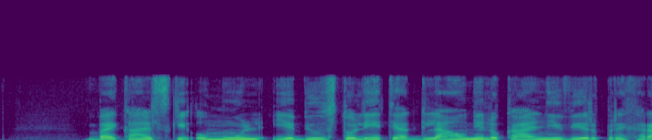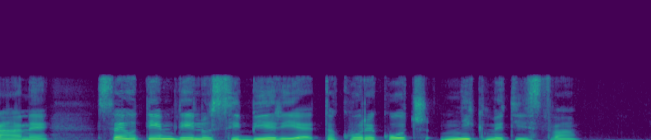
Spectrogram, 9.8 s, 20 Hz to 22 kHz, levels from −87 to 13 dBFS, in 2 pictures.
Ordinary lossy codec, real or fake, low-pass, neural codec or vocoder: none; fake; 9.9 kHz; vocoder, 22.05 kHz, 80 mel bands, Vocos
